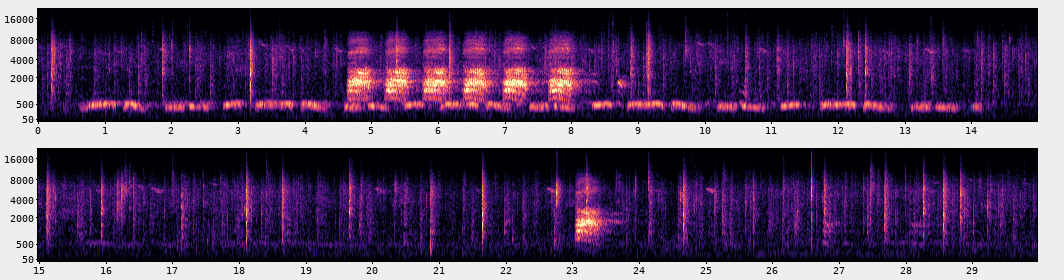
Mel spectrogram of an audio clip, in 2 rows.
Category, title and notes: Soundscapes > Nature
Carrion Crow with Wood Pigeon in Rain
Carrion crow calling, accompanied by a wood pigeon at the start. This was recorded during the first significant rainfall in the area for some time. The time is about 06:15 in the morning. Recorded with a Zoom F3 and Earsight standard microphones. The mics were taped to the underside of two branches of a tree in a suburban garden.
